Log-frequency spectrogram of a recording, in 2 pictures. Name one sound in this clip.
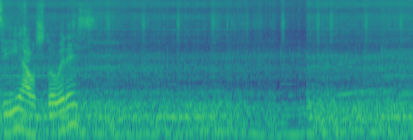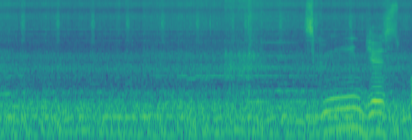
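Short rising and falling electronic game effects chirp.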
